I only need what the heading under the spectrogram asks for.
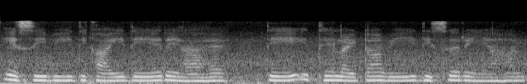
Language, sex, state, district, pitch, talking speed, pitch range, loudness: Punjabi, female, Punjab, Pathankot, 185 Hz, 145 wpm, 175-190 Hz, -13 LUFS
